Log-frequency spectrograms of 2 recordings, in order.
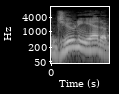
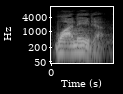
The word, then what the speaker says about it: Juniata: J-U-N-I-A-T-A. People will call it Juanita. It's not Juanita.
